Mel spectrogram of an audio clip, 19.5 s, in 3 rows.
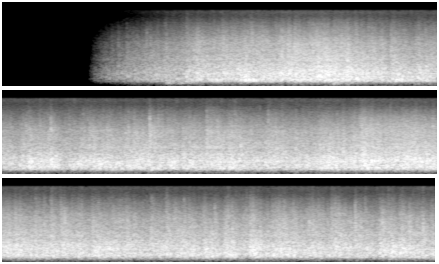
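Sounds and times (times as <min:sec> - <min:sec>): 
rain: 0:01.4 - 0:19.5.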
